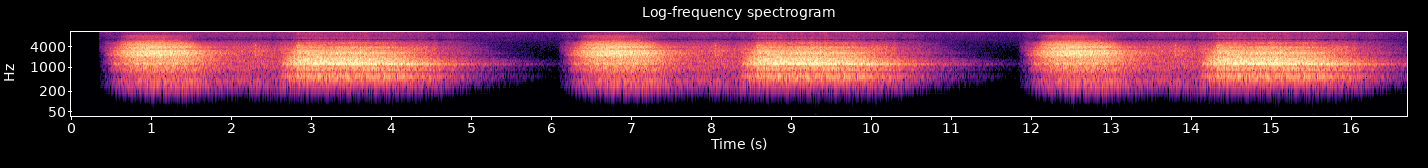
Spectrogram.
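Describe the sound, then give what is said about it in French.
Three deep, slow breaths, each a soft airy inhale followed by a fuller, longer exhale, repeating at a calm, steady pace of roughly six seconds per cycle, with silence between, as a cardiac coherence breathing exercise at six breaths per minute. “Commencez par respirer profondément et calmement.”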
